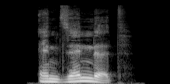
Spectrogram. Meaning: past participle of entsenden
- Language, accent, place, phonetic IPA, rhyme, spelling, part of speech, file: German, Germany, Berlin, [ɛntˈzɛndət], -ɛndət, entsendet, verb, De-entsendet.ogg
